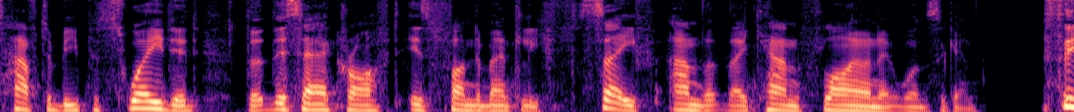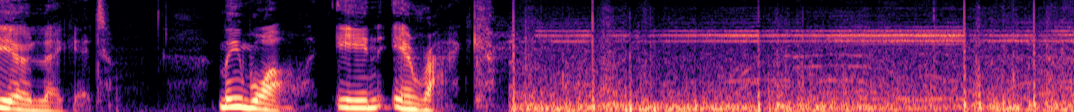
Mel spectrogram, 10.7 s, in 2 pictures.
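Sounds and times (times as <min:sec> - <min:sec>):
speech: 0:00.0 - 0:08.2
security forces firing live rounds in central Baghdad: 0:07.9 - 0:10.7.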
